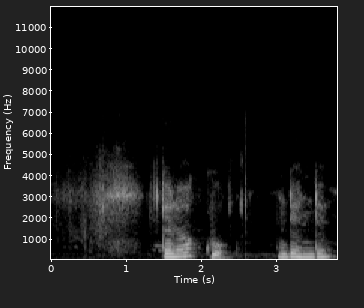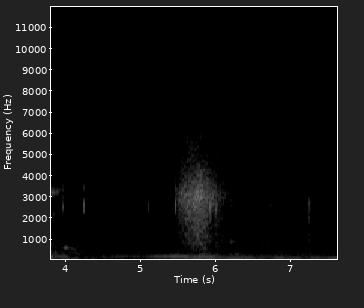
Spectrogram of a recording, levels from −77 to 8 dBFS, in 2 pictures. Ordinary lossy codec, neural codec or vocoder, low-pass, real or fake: Opus, 24 kbps; none; 7.2 kHz; real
